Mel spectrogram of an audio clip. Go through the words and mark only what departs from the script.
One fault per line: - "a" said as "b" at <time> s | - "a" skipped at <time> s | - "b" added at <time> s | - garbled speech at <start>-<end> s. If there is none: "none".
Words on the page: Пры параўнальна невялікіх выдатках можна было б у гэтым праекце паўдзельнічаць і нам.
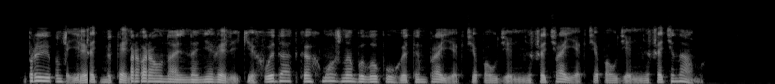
- garbled speech at 0.5-1.4 s
- "праекце паўдзельнічаць" added at 5.6 s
